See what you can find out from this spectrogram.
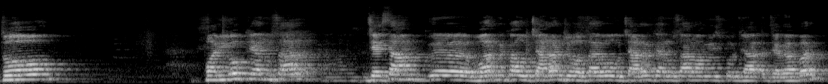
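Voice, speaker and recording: A man's voice: high-pitched, steady tone, unhurried. A man teaching Urdu letters to a class, asking questions and repeating their answers back. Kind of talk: classroom lesson with call-and-response. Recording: echoey room, voice from a distance.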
